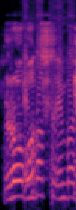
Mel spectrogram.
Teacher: La fuerza de voz está en bots.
